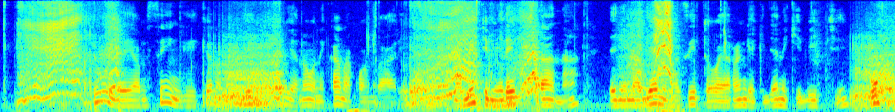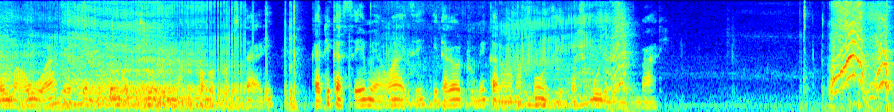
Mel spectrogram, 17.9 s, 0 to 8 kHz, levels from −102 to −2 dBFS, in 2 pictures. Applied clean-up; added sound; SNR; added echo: none; Zipper (clothing); 1 dB; none.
